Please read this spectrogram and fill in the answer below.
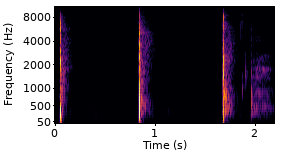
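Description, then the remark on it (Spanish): Three single hand claps, sharp and evenly spaced about a second apart, with silence between them. A brief, softer muffled sound follows the last clap. The only applause in a full, otherwise silent discotheque after a group in silver suits finished singing their first song. “tres aplausos se oyeron en toda la discoteca, así, en, la discoteca llena, todo, todo, todo mundo hizo silencio y solamente tres aplausos se escucharon.”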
